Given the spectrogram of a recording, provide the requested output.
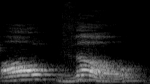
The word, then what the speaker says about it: although: So you say although, though. My students would probably say although, or although. So I have to stress the sound L, right? L, although, and not although.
